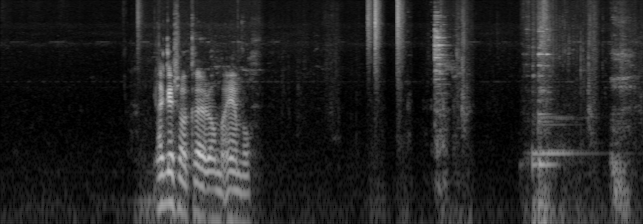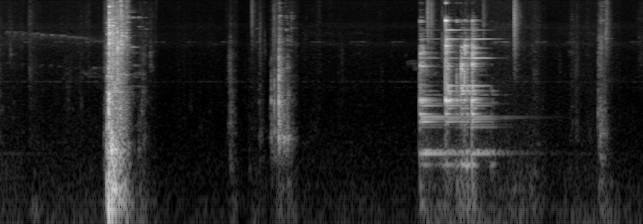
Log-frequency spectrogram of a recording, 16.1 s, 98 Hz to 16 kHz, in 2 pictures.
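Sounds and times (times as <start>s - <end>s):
hammer striking steel on anvil: 13.3s - 14.3s
anvil ringing: 13.3s - 14.4s.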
